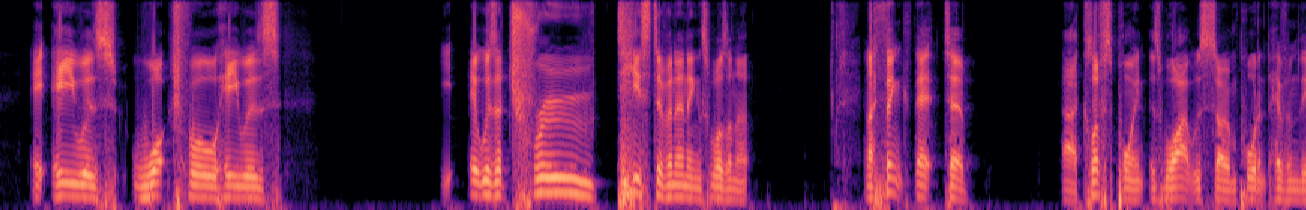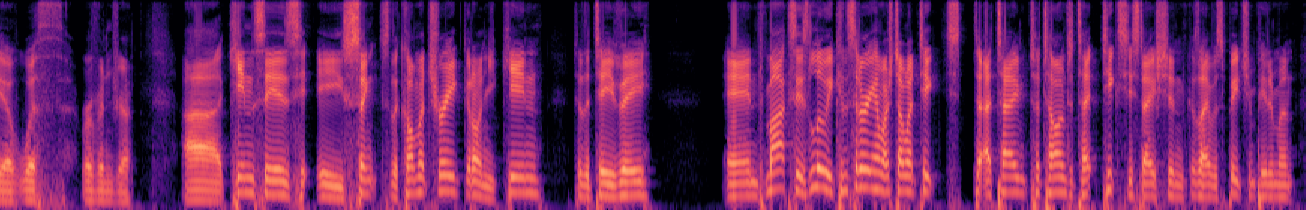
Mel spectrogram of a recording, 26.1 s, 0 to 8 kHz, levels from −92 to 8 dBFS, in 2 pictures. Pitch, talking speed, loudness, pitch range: 135 Hz, 170 wpm, -16 LUFS, 115-165 Hz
